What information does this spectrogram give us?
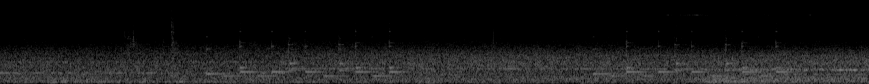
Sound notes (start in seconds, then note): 3.8 cellphone ringing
